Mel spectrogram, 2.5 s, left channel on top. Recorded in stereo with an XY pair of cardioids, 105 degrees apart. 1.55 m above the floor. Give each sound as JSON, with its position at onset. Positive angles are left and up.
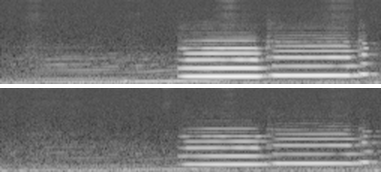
{"t": 1.2, "sound": "a flute", "azimuth_deg": 65, "distance_m": 1.4}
